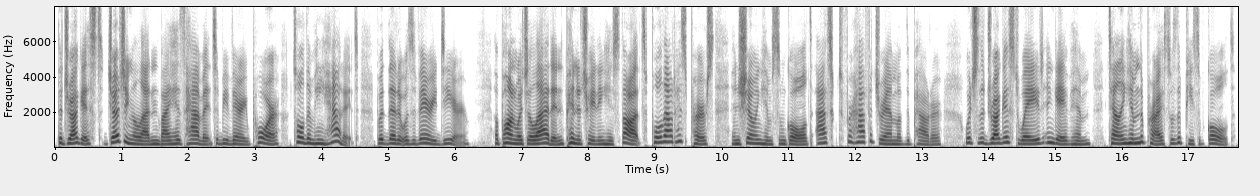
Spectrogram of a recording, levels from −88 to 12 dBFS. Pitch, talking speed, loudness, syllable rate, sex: 225 Hz, 205 wpm, -20 LUFS, 5.4 syllables/s, female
